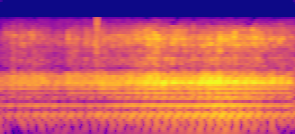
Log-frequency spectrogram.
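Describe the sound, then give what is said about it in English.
Lily DeVril's powerful propeller plane's engine drones steadily, a loud buzzing hum with strong low harmonics that swells slightly as it zooms on, with no voices present. “Lily DeVril's powerful plane zooms on in an attempt to elude the mysterious pursuer.”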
